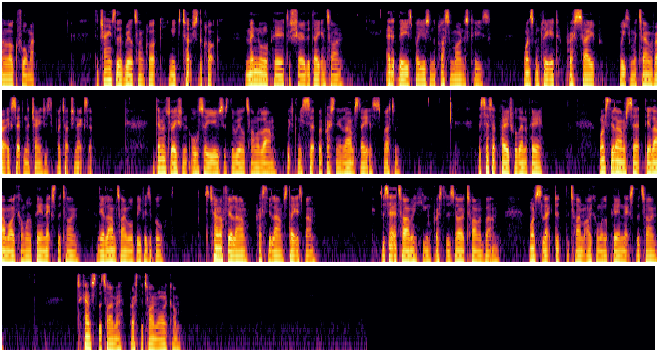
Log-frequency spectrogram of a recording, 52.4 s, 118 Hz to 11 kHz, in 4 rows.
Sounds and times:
Speech: 0.0s - 0.7s, 1.9s - 6.9s, 7.6s - 15.0s, 16.1s - 21.1s, 22.6s - 24.0s, 25.0s - 32.6s, 33.6s - 39.4s, 40.8s - 43.0s.

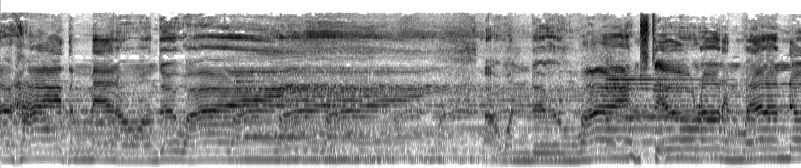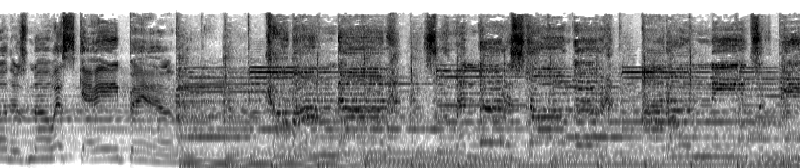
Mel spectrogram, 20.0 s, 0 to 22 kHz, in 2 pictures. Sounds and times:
Theme music: 0.8s - 20.0s.

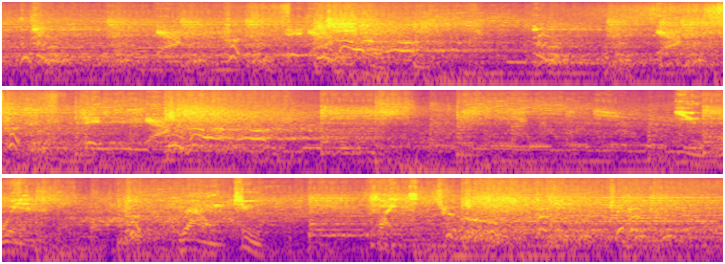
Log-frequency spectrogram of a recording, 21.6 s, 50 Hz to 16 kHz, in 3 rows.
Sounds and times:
Music: 0.0s - 21.6s
Speech: 13.9s - 14.9s, 16.2s - 17.1s, 18.2s - 21.0s.

